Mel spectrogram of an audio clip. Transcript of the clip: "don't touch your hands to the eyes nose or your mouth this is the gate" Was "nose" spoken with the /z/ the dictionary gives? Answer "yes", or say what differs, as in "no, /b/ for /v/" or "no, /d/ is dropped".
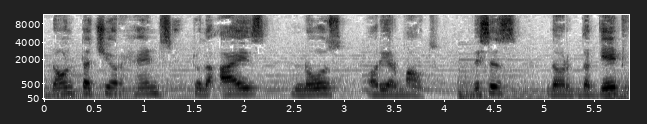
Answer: yes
